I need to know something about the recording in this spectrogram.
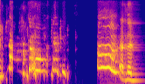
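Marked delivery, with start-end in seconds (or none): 0.0-1.3 put-on very high, girlish scream. Imagining Markiplier reviewing the movie: imitating Markiplier screaming. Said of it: "and screaming like".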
